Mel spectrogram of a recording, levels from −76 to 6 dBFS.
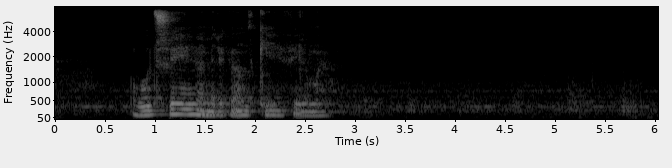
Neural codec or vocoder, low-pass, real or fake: none; 7.2 kHz; real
